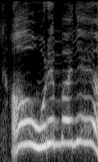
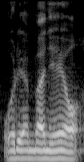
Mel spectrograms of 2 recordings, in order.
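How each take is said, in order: First: Very high, sing-out greeting; bright-toned exaggerated high hello; raised tone. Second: Sunken, low-pitched greeting; low, level hello without energy. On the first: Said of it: "좀 톤을 올려라". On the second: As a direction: let the greeting sink down low. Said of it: "낮은 자는 이제 목소리가 이렇게 착 가라앉은". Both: Shown as a demonstration.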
